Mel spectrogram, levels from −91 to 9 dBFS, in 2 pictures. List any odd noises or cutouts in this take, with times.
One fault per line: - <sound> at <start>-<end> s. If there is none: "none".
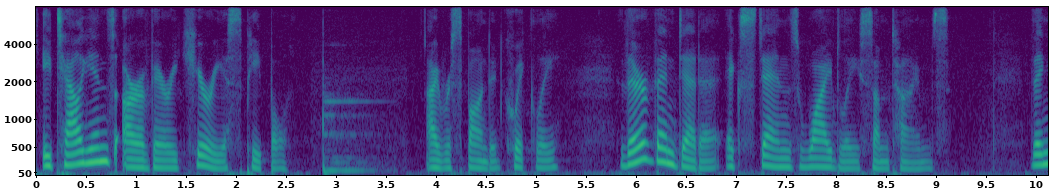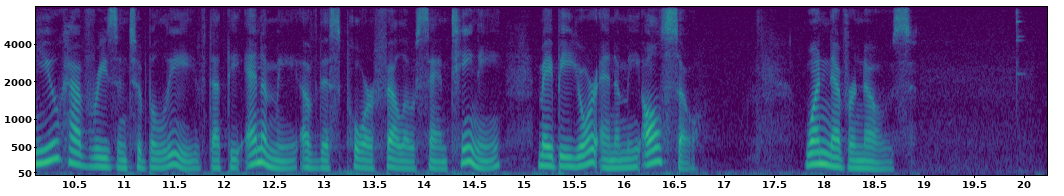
- thud at 2.8-3.6 s
- tap at 19.9-20.0 s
